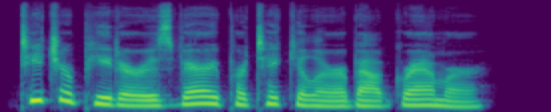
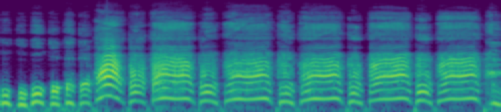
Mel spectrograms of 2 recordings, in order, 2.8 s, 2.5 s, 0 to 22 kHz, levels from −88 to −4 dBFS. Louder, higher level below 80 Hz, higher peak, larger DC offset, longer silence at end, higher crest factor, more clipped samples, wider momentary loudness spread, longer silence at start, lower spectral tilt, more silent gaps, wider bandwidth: second, -21 LUFS vs -18 LUFS; second, -72 dBFS vs -50 dBFS; second, -8 dBFS vs 0 dBFS; neither; first, 0.35 s vs 0 s; second, 14 dB vs 20 dB; neither; about the same, 6 LU vs 5 LU; about the same, 0.1 s vs 0 s; first, -5 dB/octave vs -2.5 dB/octave; neither; about the same, 20 kHz vs 19 kHz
